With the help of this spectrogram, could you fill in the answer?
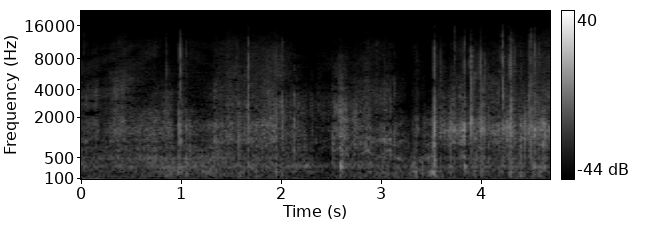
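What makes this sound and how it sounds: Long acrylic nails scratch and tap the lid of a rectangular pink plastic food container box with a paper label, lying on a rug. A soft, steady scratching hiss runs throughout, broken by sharp, bright clicky taps that grow more frequent and crinkly toward the end, centred around 1.7 kHz.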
